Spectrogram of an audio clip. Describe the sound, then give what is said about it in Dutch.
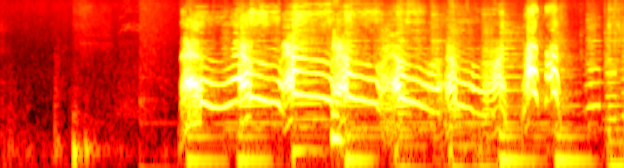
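A dog in a pirate-themed amusement park ride barks and howls in a long, rhythmic series of yelping, wavering calls, loud, after a brief quiet moment with a faint voice. “Maar we hebben hier bijvoorbeeld ook de hond in de attractie.”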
